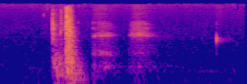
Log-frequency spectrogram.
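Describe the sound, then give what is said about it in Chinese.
An unlocked door is opened to enter a room. A soft thump is followed by a couple of quieter scraping rubs and a small click at the end, all faint against near silence. “没有锁门，有人吗？我进来了”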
